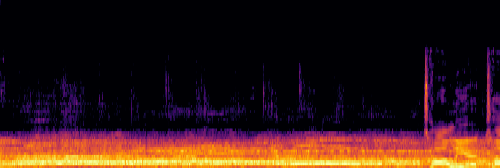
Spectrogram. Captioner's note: attendees cheering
